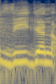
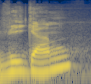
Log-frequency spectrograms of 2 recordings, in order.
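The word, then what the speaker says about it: Vigan: A few years back, we went to Vegan. Yep. Is my pronunciation right? Vegan.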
